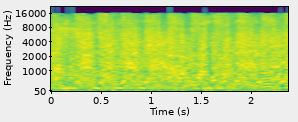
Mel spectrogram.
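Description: Low-tuned electric guitar (ESP Viper with EMG pickups, tuned down to A#) played through a Zoom G3 crunch patch, picking a continuous heavy rhythm part over the band's original recording, which is mixed in at a lowered level.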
